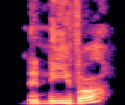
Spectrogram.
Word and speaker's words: Nineveh: There's a city called, am I pronouncing it correctly? Nineveh. Yep.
